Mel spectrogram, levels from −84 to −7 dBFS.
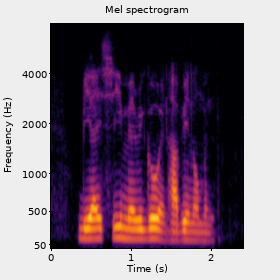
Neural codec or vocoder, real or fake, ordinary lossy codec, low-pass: none; real; Opus, 24 kbps; 7.2 kHz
